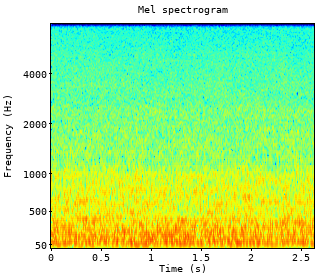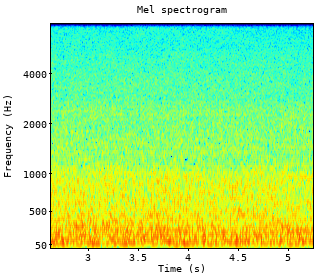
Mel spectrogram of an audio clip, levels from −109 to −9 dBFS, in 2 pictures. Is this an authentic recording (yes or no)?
no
